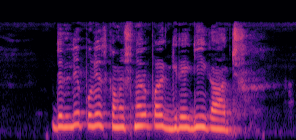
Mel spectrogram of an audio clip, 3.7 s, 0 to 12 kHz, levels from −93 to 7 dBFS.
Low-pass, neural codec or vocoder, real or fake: 7.2 kHz; codec, 16 kHz, 16 kbps, FreqCodec, smaller model; fake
